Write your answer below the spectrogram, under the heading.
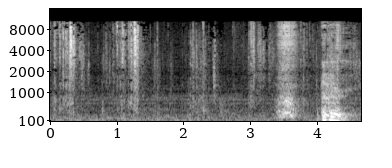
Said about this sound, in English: Love to hear the pages turning. 2 Kings chapter 18.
